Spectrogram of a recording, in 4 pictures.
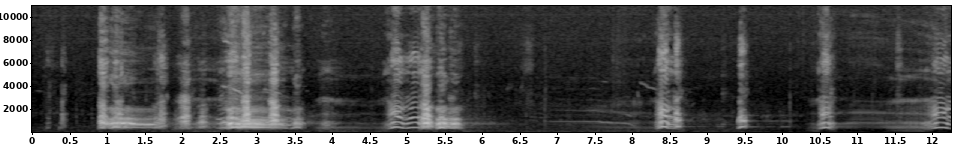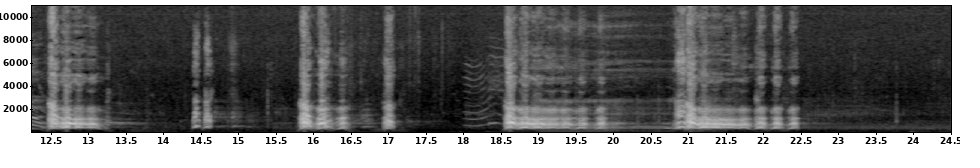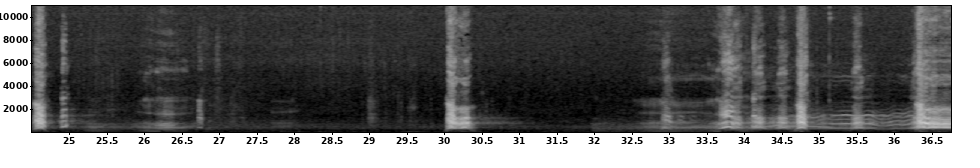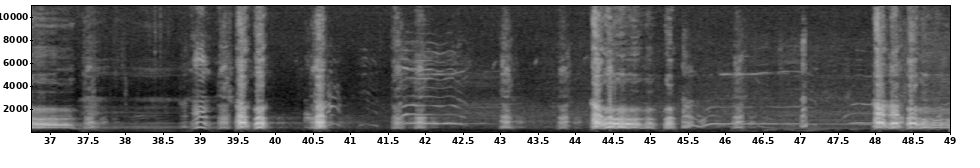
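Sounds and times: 
dogs barking: 0.3s - 6.1s, 8.0s - 10.8s, 12.0s - 13.7s, 14.4s - 17.3s, 18.5s - 22.6s, 24.5s - 25.2s, 30.0s - 30.5s, 32.9s - 37.9s, 38.7s - 48.9s
dogs howling: 0.9s - 6.0s, 6.8s - 8.8s, 18.0s - 23.1s, 32.7s - 48.9s.

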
